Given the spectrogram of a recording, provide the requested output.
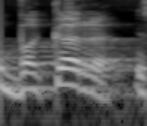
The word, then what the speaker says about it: Abu Bakr: So the correct pronunciation is not Abu Bakr, it's Abu Bakr. So Kaf and Ra are also Sakin, Bakr. So you join them all together, Bakr.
